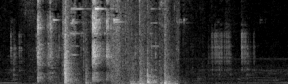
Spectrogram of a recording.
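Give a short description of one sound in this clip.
A hanging ornament knocks and rattles as a hand strikes it.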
